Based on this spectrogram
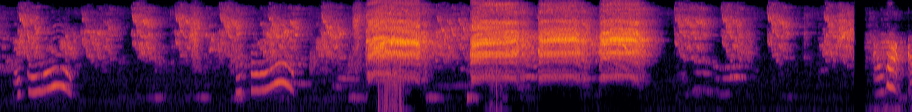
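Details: Two pet parrots, a male teasing a female: a dense, busy stream of harsh squawks and chattering notes, with a few clear whistled slurs and a loud grating burst in the middle.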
